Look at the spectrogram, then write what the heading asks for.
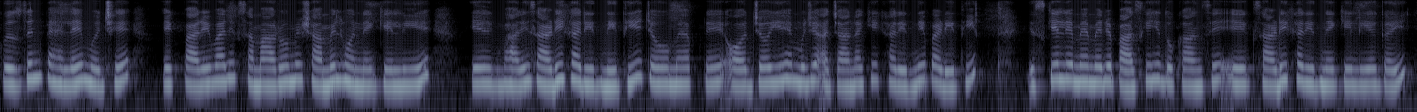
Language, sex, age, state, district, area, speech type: Hindi, female, 60+, Rajasthan, Jaipur, urban, spontaneous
